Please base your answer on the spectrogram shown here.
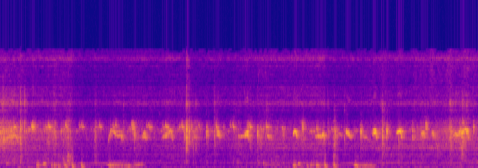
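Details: Pigeon cooing indoors, a low hollow coo heard twice with a faint chirping bird and slight background hiss.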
